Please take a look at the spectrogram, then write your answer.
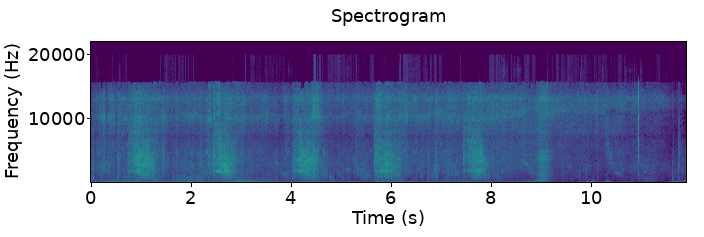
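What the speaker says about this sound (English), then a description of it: "here you can feel the wind." Wind gusts outdoors near a woodpile, a low rumbling buffet against the microphone that fades toward the end, accompanied by a regular series of footstep-like thumps.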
